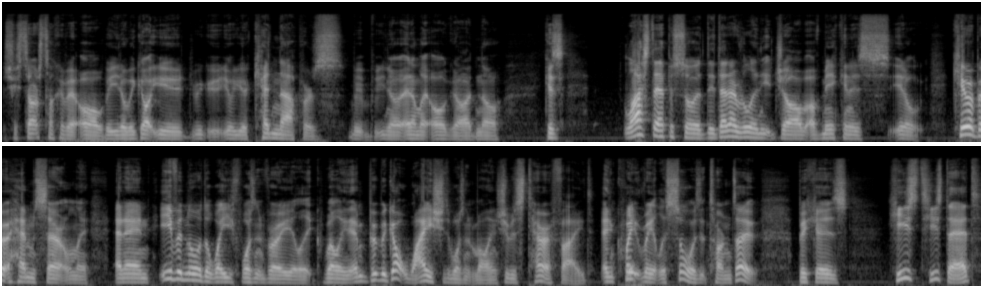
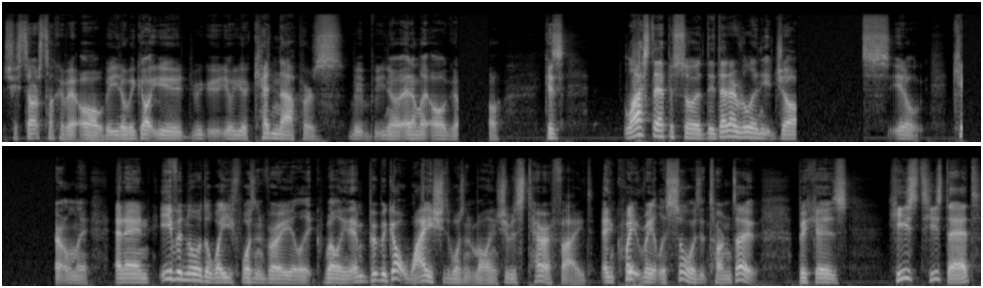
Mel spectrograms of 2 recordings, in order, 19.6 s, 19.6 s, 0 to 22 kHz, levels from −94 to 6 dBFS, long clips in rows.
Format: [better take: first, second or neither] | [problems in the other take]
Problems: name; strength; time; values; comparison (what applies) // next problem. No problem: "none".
first | audio cutting out; at 4.5 s, at 8 s for 0.5 s and at 9.5 s for 0.5 s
